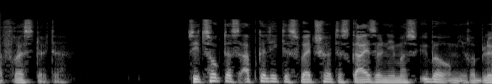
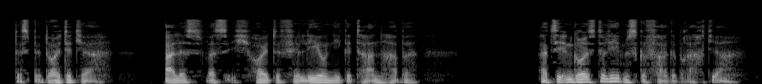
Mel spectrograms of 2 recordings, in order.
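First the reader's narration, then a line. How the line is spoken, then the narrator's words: Stammered. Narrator (German): stammelte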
